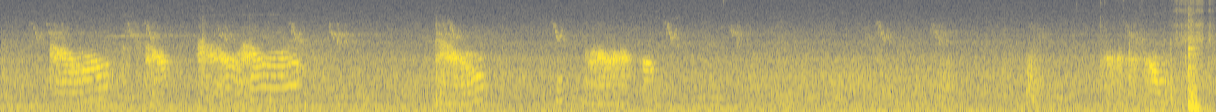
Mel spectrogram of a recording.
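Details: A cat calling at birds with wavering, trilled meows and chirps in short bouts, pausing between groups, then a few softer chirps and a sharp knock at the end; faint low hum throughout.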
